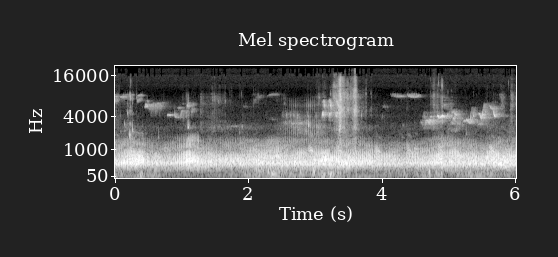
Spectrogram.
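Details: Frogs chorus loudly at a pond in Estonia in spring, their croaking a constant low rattle, with birds singing high whistles and a brief burst of sharper chirping near the middle.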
